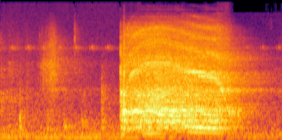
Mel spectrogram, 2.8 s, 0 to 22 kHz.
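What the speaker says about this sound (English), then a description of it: "You fire it up, it builds pressure, and then it goes quiet." A Wholesun 3000 psi electric pressure washer with a 0-degree nozzle switches on abruptly and whines loudly as it builds pressure for about a second, then shuts off and falls quiet, alone without talk.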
